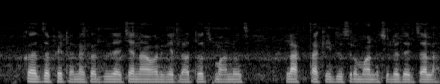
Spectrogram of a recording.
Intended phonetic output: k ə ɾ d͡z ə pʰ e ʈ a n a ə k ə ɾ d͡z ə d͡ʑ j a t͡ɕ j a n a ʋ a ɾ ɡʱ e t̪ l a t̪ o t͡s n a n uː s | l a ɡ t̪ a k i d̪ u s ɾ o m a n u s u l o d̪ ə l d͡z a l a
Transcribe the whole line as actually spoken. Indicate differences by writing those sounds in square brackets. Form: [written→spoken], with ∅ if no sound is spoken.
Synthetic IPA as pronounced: k ə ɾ d͡z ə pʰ e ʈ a n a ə k ə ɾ d͡z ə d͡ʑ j a t͡ɕ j a n a ʋ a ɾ ɡʱ e t̪ l a t̪ o t͡s [n→m] a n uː s | l a ɡ t̪ a k i d̪ u s ɾ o m a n u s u l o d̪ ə [l→ɾ] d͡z a l a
